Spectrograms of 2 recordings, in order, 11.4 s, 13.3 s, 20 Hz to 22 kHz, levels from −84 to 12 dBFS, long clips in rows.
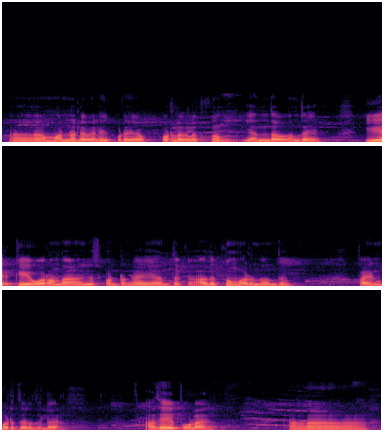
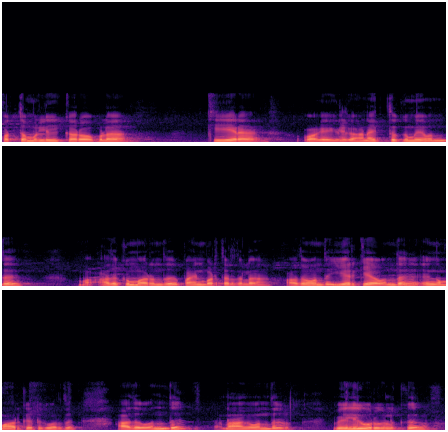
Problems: background sounds at intervals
